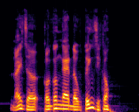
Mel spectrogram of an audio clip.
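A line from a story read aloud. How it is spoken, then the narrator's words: Soft question. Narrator (Vietnamese): ông khẽ hỏi Đinh Linh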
